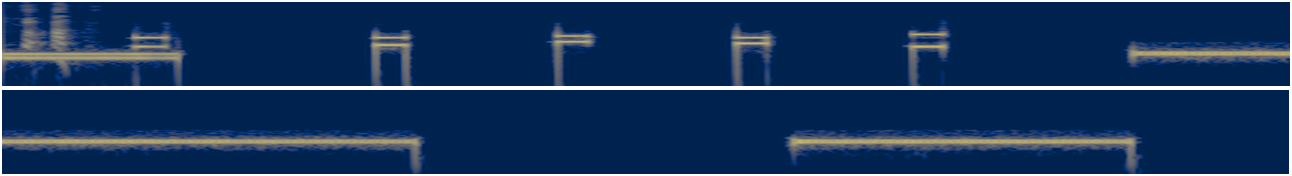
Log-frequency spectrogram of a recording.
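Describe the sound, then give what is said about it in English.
A telephone dial tone breaks off into five short touch-tone beeps as a number is dialed, followed by two long, steady ringing tones separated by a pause. “I'm dial number right now.”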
